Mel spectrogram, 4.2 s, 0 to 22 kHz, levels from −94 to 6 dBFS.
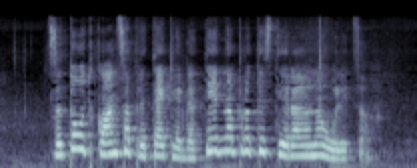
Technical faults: HE-AAC compression

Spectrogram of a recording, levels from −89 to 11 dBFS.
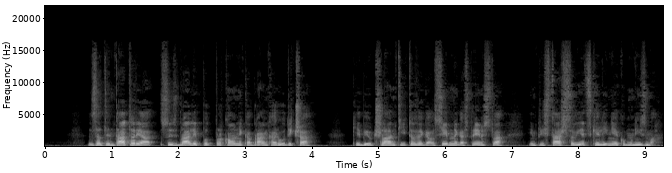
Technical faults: none

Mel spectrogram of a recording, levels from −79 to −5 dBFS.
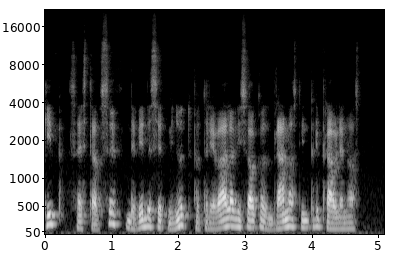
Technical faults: none

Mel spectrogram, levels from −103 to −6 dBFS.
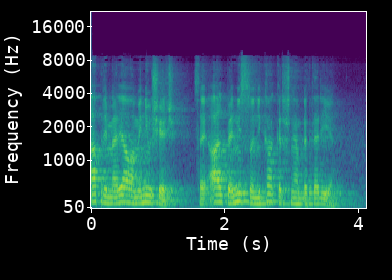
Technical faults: packet loss on an ADPCM call

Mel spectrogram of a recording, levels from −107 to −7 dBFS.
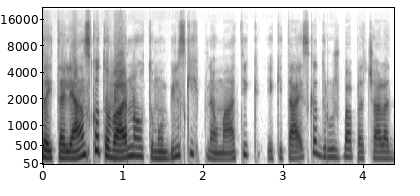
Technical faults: microphone overload; microphone volume stepped down

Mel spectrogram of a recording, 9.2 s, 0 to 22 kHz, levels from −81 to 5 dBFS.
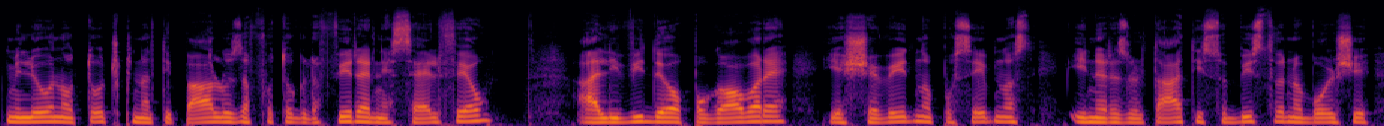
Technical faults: none

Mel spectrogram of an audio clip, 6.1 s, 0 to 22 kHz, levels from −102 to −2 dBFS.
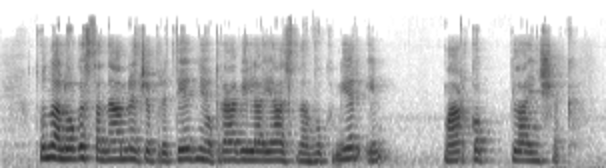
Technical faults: Bluetooth SBC compression

